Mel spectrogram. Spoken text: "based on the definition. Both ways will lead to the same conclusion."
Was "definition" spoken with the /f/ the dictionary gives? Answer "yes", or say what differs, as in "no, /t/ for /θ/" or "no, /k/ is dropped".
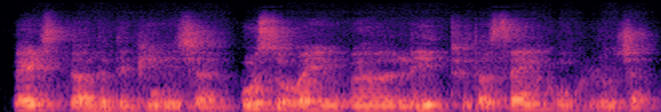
no, /p/ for /f/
